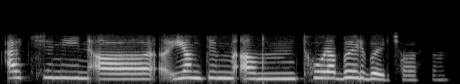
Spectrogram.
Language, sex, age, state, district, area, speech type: Kashmiri, female, 18-30, Jammu and Kashmir, Ganderbal, rural, conversation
